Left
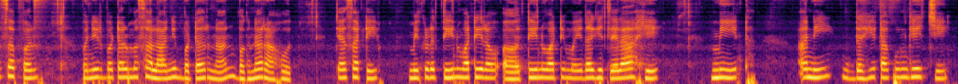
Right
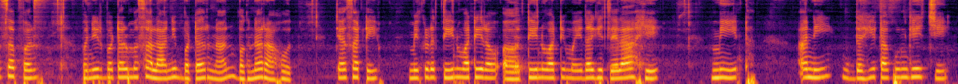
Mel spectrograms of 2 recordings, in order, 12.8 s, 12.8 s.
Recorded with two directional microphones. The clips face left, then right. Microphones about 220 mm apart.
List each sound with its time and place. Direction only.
0.0 s a woman's voice: 45° left (ahead or behind)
